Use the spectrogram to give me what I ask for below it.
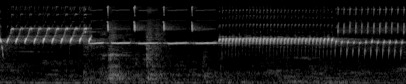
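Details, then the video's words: ['Caged male canary, worked up, stimulating a female to mate: a bubbling trill, sharp clicking notes, a long sustained whistled tone with pulsing overtones, then a fast high rattle.'] "تغريد ذكر كناري هائج يريد تكسير القفص يحفز الأنثي لتزاوج"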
